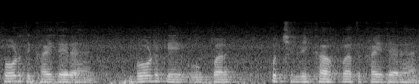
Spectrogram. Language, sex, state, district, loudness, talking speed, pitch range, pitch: Hindi, male, Chandigarh, Chandigarh, -18 LUFS, 215 wpm, 115-125 Hz, 120 Hz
